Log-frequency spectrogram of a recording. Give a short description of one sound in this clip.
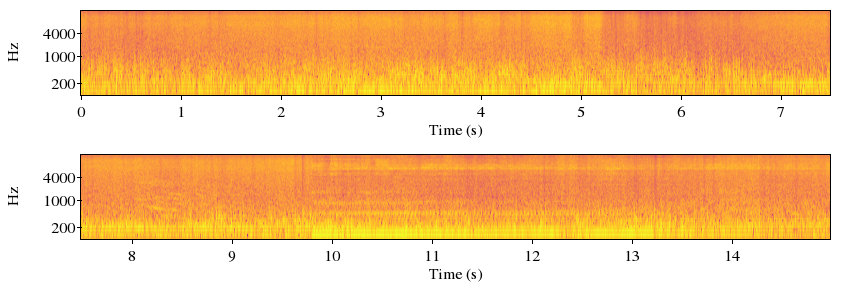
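A wakeboard carves through choppy water, throwing up hissing spray.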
